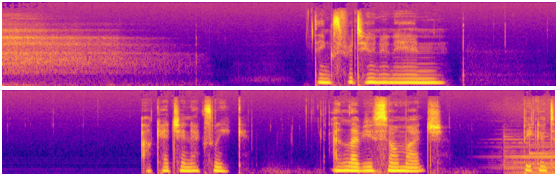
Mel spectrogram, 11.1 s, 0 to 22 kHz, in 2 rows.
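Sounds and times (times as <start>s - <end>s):
open-mouth exhale after a breathing exercise: 0.0s - 2.0s
speech: 3.2s - 4.5s, 7.0s - 8.0s, 8.8s - 10.0s, 10.8s - 11.0s.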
